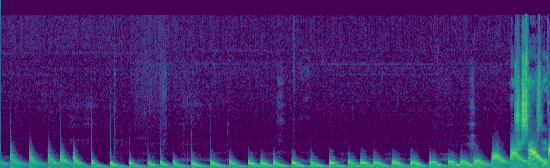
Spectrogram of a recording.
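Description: A synth fed through its own distortion section plays a rhythmic pulsing sequence of gritty, saturated notes, steady and loud, with a brighter burst of noise near the end.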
